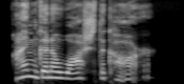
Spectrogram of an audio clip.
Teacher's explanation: That going to collapses into gonna, giving the sentence a completely different attitude, a completely different mood and rhythm.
